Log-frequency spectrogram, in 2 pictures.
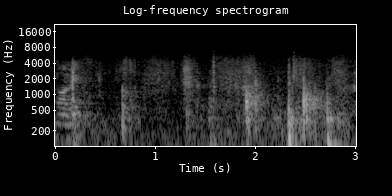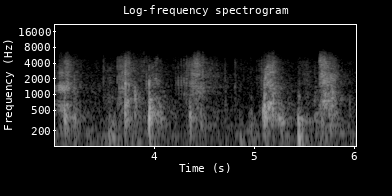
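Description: Bread dough being kneaded by hand on a wooden table: a series of soft slaps and thuds as the dough is pushed, folded and dropped, about two a second at an uneven pace.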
